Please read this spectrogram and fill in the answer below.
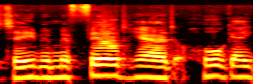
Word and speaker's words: Jorge: in Midfield he had Jorge Grant or is it George I've always that's the way it's spelled but he said George George um yeah some some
